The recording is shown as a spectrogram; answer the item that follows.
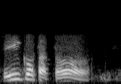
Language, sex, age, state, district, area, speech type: Odia, male, 45-60, Odisha, Nabarangpur, rural, conversation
